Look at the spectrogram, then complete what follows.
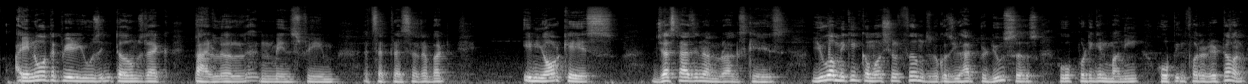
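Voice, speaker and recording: A man's somewhat breathy voice, dark and mellow in tone, fairly high in pitch, with ordinary pitch variation and a fairly quick pace. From India. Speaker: journalist interviewer. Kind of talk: interview. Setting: director's office. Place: home room.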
